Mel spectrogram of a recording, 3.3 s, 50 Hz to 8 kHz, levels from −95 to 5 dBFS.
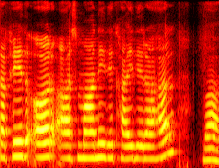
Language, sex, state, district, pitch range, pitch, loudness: Bhojpuri, female, Uttar Pradesh, Deoria, 220-245 Hz, 230 Hz, -16 LUFS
